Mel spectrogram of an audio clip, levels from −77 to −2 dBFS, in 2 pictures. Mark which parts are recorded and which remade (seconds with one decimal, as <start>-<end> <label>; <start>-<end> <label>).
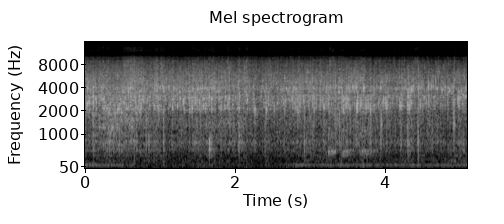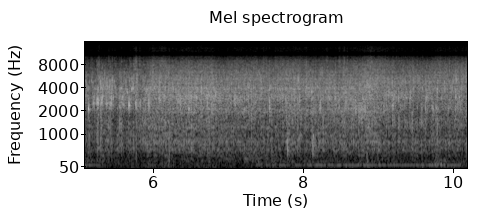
0.0-2.5 recorded; 2.5-4.4 remade; 4.4-8.1 recorded; 8.1-8.7 remade; 8.7-10.2 recorded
